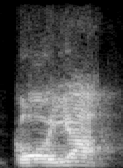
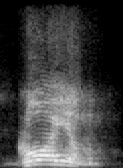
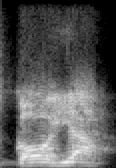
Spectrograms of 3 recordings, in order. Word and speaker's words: Goya: Pronounced in the Hebrew, Goya. Goya. The Yiddish man says Goyim or Goyim or whatever the hell he says. That's not the proper pronunciation for the word Gentile in Hebrew. It is Goya.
